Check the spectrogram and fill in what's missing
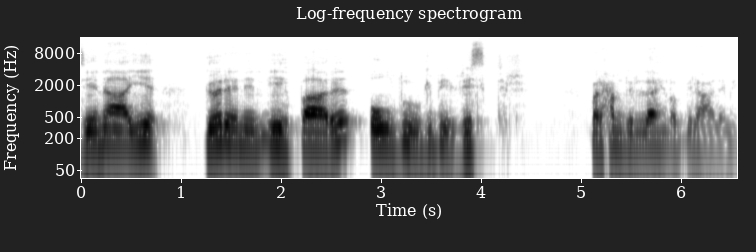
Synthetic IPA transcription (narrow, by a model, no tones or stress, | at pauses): zenaːjɯ | ɟø̞ɾeninihbaːɾɯo̞lˠd̪uːɟibiɾisc̚t̪ʰi̥ɾ̥ | vælʲħamd̪ulilːaːhiɾˤɑbːilʲaːlʲamiːn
